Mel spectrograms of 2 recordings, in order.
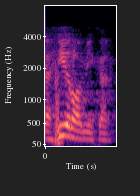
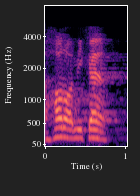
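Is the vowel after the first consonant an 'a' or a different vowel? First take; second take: different vowel; a. First: The first consonant is followed by a non-'a' vowel. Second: The first consonant is followed by an 'a' vowel. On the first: The speaker calls it wrong. "ليس" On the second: The speaker calls it right. "بفتح الهاء"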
